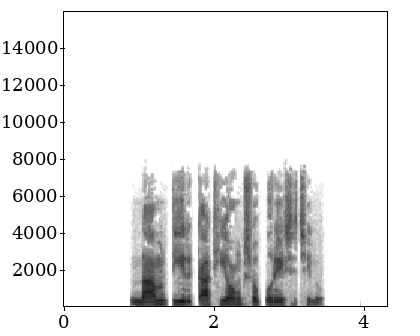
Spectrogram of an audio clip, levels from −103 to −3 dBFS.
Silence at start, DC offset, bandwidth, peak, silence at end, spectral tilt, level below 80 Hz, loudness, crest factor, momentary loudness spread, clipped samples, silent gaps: 0.9 s; under 0.1%; 7.6 kHz; -2 dBFS; 0.9 s; -5.5 dB/octave; -60 dBFS; -19 LUFS; 18 dB; 13 LU; under 0.1%; 2.62-2.67 s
